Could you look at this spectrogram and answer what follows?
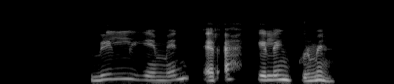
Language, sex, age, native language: Icelandic, female, 30-39, Icelandic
